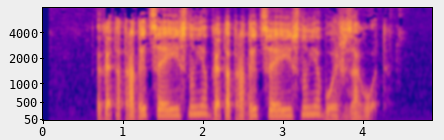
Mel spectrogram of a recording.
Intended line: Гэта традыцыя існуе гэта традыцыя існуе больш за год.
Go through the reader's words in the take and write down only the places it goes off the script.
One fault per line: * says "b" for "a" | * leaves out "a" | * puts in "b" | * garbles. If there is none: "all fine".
all fine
